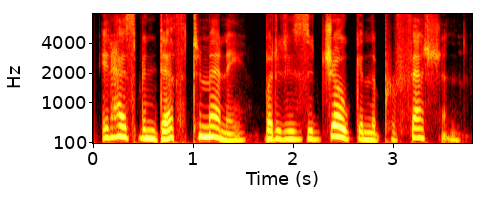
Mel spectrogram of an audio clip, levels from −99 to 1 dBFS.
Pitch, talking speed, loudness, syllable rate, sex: 185 Hz, 220 wpm, -18 LUFS, 5.0 syllables/s, female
